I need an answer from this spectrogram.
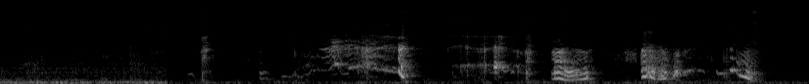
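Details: Early-morning alert from a male rescue Pekingese, a retired breeding dog born in 2015, living in a foster home with a resident dog; quiet indoor room, then rough, grumbling, yip-like bursts repeated about once a second.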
